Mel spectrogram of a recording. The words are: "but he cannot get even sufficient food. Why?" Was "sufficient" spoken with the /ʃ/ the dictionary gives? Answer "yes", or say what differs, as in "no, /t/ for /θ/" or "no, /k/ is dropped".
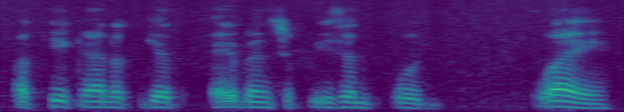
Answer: no, /s/ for /ʃ/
